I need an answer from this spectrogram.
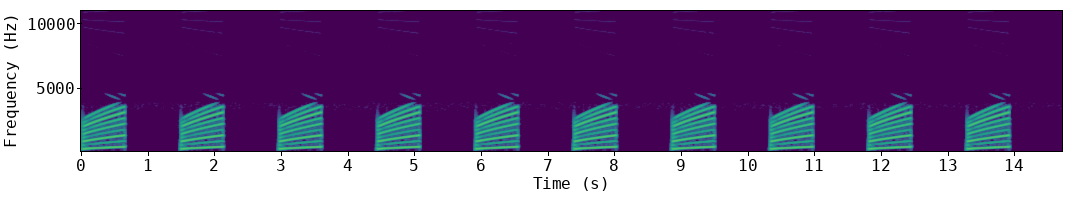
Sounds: Alarm

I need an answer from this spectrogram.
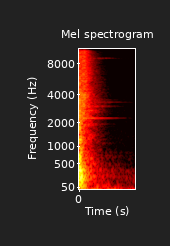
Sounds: Thump

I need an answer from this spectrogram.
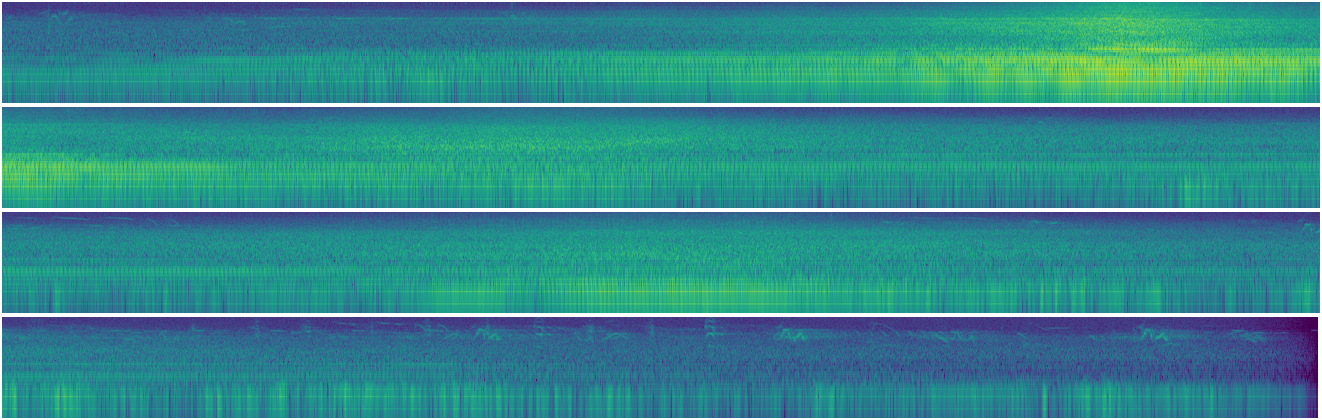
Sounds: Vehicle, roadway noise, Motorcycle, Motor vehicle (road)

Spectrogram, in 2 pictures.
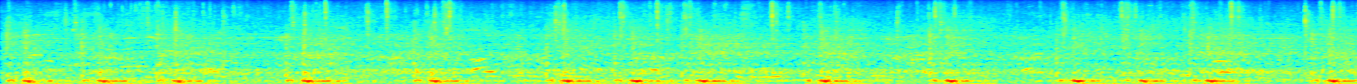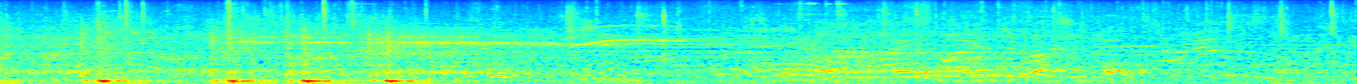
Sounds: Crowd, Human group actions

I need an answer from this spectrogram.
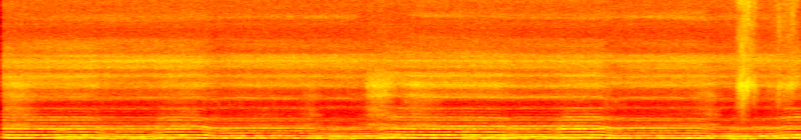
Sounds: Human voice

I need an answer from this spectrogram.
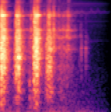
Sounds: Tambourine, Music, Musical instrument, Percussion

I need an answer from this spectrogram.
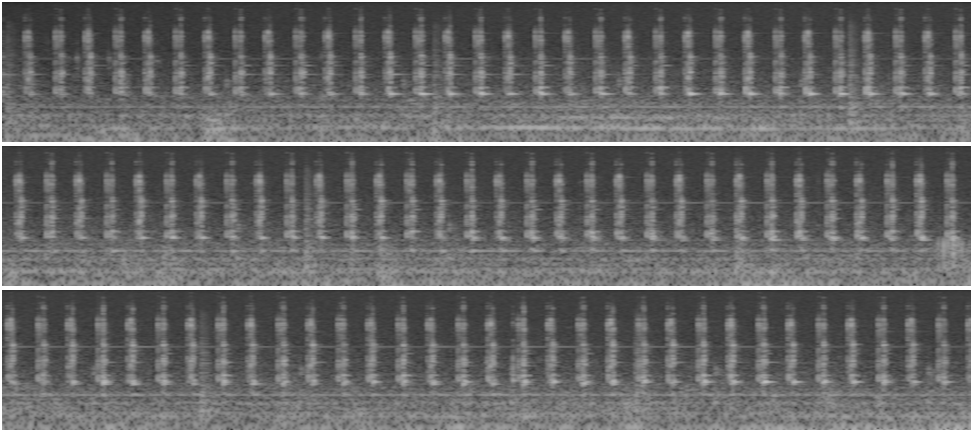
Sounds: Mechanisms, Clock

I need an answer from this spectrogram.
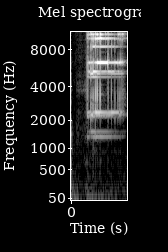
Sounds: Bell

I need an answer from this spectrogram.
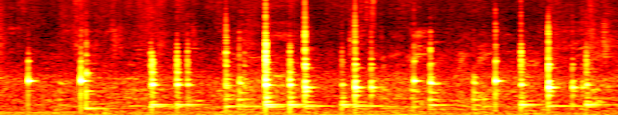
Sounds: Wind chime, Chime, Bell

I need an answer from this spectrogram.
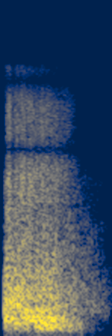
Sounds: Boom, Explosion

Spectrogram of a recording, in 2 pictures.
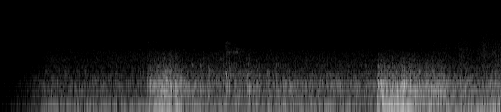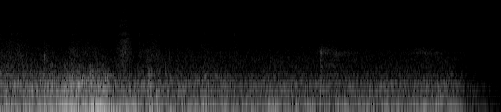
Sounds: Thunder, Water, Thunderstorm, Rain

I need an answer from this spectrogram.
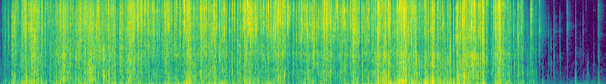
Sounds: Crackle

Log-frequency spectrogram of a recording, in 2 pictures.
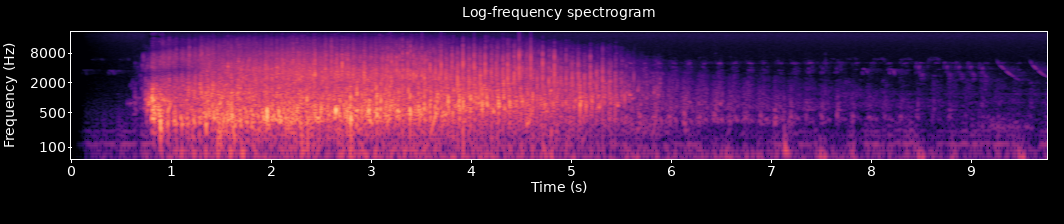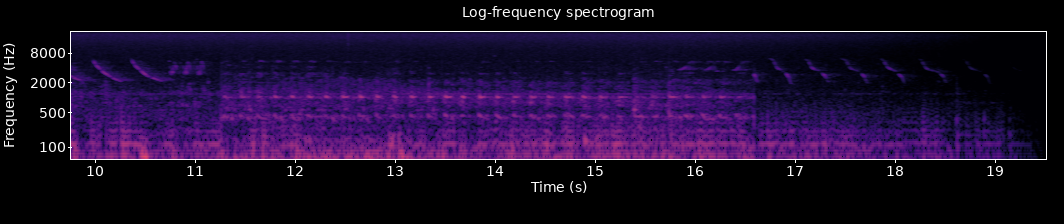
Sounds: Animal, Bird, Wild animals

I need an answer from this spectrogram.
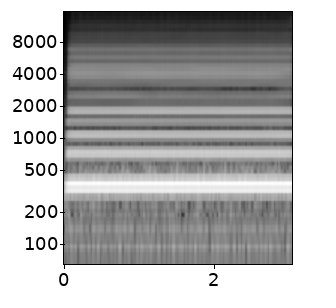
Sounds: Music, Organ, Keyboard (musical), Musical instrument

